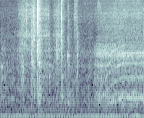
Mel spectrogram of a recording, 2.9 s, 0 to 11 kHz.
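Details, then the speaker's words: Sony EDV7300 ED Betamax recorder testing modes (fast forward, search, Beta skip, rewind): a few light mechanical clicks, then a smooth rising motor whirr as the tape spools back to full speed; transport mechanically working well. "Yeah. Beta skip the picture back to full speed. Yeah. Mechanically she is a working good."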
